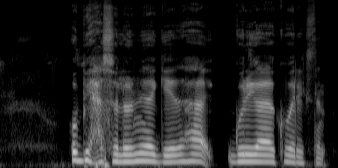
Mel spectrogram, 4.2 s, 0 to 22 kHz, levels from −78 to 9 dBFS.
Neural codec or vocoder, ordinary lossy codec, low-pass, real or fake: none; none; none; real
